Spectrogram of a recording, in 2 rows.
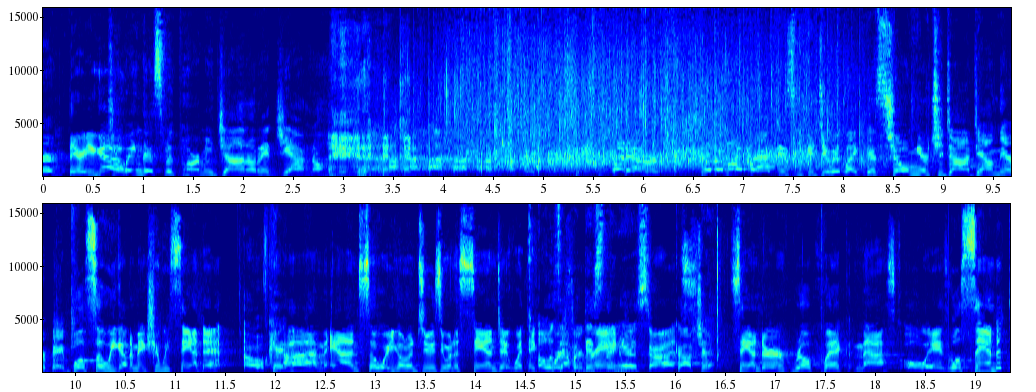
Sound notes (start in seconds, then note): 2.8 all laughing; 3.5 crowd clapping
